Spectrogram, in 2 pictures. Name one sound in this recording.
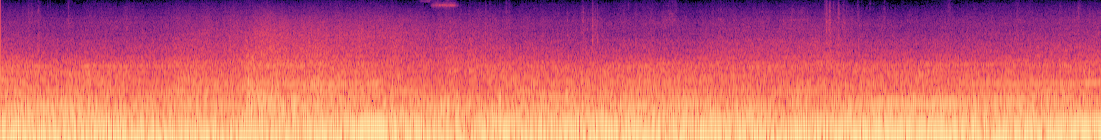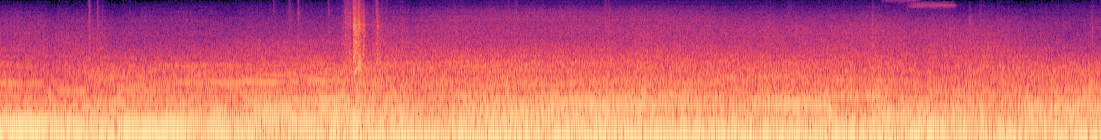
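Tyres rumble over the track surface.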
